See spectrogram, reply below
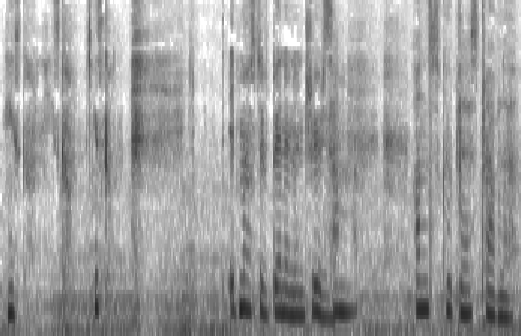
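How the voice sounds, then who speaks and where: A woman playing a frightened, fixated young governess, speaking haltingly and intensely in a gothic audio drama. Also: fairly high pitch, warm tone, a little hiss or hum, lightly acted. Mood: whispered dread. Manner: halting, intense, repeating short phrases. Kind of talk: dramatic audio drama acting with inner monologue.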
